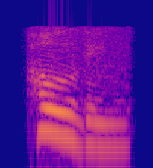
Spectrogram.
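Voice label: "holding", English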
